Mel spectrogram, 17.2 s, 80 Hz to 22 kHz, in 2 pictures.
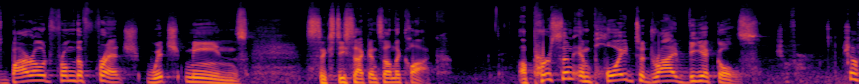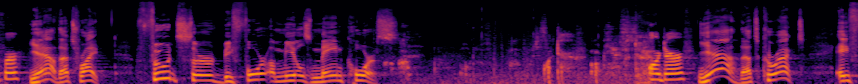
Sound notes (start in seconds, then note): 7.8 whispers; 14.0 whispers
